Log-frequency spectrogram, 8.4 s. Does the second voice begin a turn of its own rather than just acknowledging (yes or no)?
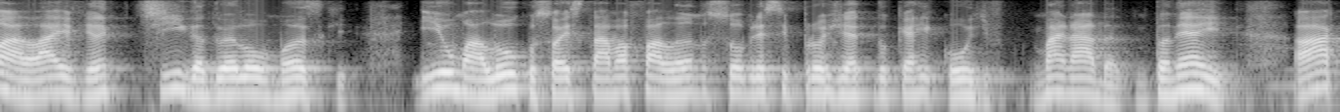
no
